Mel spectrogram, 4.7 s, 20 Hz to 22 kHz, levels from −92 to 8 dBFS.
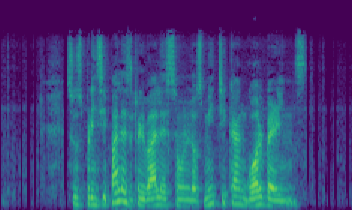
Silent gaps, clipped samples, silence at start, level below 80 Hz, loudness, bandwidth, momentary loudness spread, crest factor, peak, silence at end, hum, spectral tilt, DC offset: none; under 0.1%; 0.65 s; -60 dBFS; -19 LUFS; 12.5 kHz; 12 LU; 18 dB; -2 dBFS; 0.6 s; none; -4 dB/octave; under 0.1%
